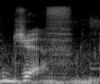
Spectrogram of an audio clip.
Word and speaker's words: GIF: By the way, the creator says it's pronounced Jif.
